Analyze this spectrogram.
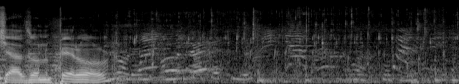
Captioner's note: water splashing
